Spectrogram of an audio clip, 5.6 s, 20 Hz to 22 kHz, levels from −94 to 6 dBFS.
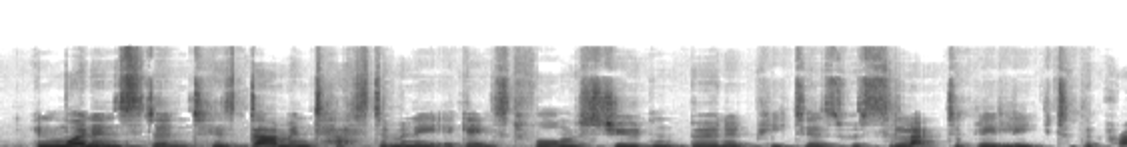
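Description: From start to finish the treble sounds rebuilt rather than real, likely HE-AAC compression copying lower bands upward. The damage is plainly audible and points to a low bitrate around 24 kbps.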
